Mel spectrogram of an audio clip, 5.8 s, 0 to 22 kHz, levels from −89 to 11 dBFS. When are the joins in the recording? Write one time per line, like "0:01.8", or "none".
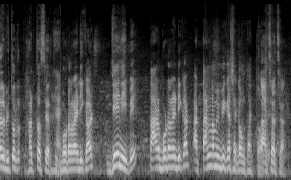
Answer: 0:01.2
